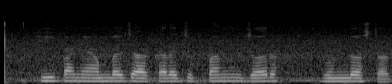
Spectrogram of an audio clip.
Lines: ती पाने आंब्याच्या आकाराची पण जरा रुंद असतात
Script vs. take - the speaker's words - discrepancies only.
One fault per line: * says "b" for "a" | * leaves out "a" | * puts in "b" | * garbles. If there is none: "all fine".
* says "ही" for "ती"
